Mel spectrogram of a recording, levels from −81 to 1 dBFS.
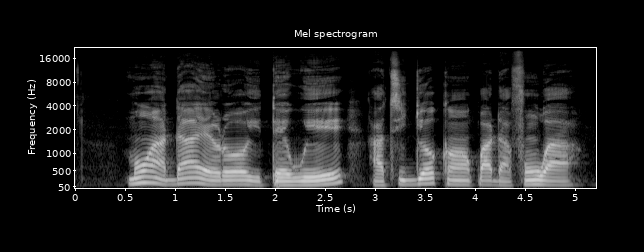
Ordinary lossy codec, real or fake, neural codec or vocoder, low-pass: none; real; none; 19.8 kHz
